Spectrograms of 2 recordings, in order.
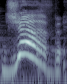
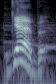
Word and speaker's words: Geb: That's why it cannot be pronounced as Jeb under any circumstances. Everyone back home, you now need to tweet Geb with it, a hard G with an exclamation mark.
